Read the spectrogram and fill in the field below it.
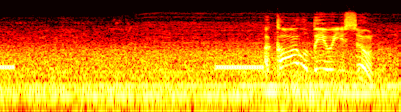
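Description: Phone keypad dialing to call a taxi in GTA Online: a short series of quick electronic tones near the end, preceded by a brief beep, all quiet beneath a low engine hum.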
